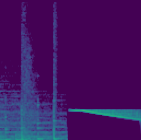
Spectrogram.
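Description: Background music with a steady beat cuts off about a second in, replaced by a single high electronic tone that glides slowly down in pitch.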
